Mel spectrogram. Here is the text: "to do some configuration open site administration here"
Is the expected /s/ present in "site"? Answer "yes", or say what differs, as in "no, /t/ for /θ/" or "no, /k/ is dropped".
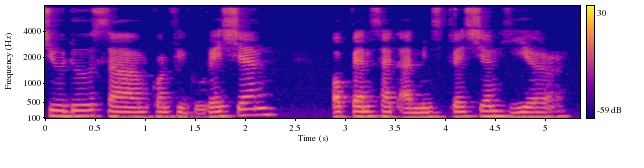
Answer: yes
